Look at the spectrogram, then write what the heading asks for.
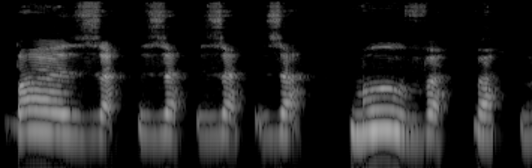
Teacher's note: You should be able to feel in your vocal cords there is a vibration.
